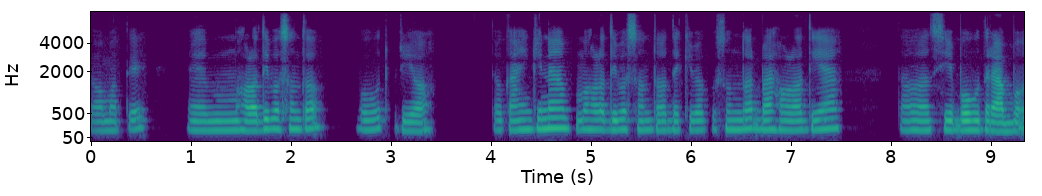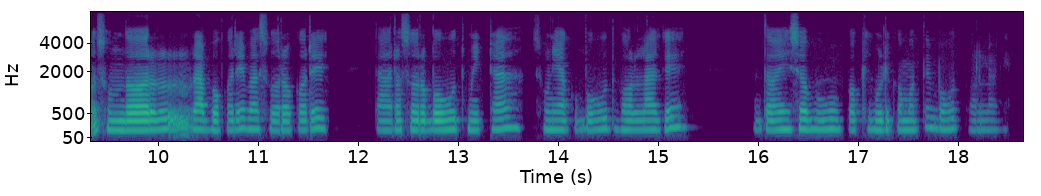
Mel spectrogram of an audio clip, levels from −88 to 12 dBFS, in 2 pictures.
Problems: low volume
